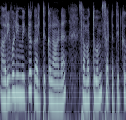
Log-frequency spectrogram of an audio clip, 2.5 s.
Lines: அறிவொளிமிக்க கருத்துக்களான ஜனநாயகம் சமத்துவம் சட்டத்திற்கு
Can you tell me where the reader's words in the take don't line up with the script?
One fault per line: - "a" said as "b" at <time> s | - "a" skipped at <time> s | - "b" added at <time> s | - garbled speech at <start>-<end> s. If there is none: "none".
- "ஜனநாயகம்" skipped at 1.2 s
